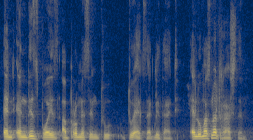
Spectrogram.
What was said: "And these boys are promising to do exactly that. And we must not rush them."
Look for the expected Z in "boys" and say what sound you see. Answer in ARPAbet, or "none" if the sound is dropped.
Z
